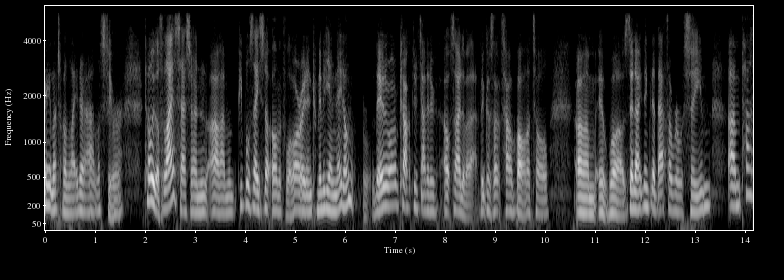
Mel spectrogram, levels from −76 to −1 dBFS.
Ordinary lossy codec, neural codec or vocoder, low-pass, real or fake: AAC, 48 kbps; codec, 16 kHz in and 24 kHz out, 0.4 kbps, LongCat-Audio-Codec, four codebook decoder; 5.4 kHz; fake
